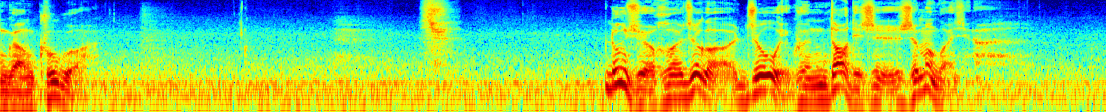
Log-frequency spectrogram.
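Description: A middle-aged man speaks firmly and sternly, close by.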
